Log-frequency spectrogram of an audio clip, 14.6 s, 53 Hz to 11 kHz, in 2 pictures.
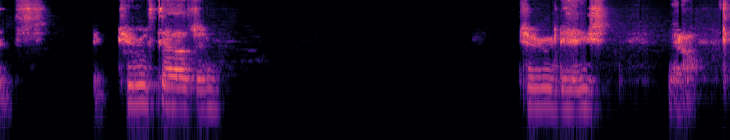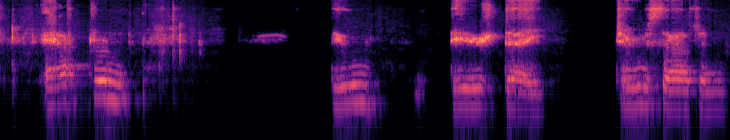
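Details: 69-year-old woman after a stroke around 2002, Broca's type aphasia with WAB aphasia quotient 63.9; Broca's aphasia.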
